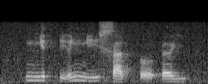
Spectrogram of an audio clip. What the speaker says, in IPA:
ɲ e˦˥ t̚ ʔ ḭ˧˥ ə̯ ɲ i˨˦ x a˨˩ t̚ ʔ o˧˩ ʔ ə˧ j

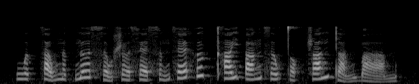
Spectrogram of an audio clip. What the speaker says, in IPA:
w ə˨˩ k̚ s a˨˩˨ w n ə˨˩ k̚ n əː˧ s ə˨˩˨ w ʂ əː˨˩ s ɛ˨˩ s ə˨˩˦ ŋ s ɛ˧˥ h əː˦˥ k̚ t̪ʰ a˧˥ j ʔ a˧˥ ŋ s ə˧˥ w t̪ ɔ˨˩ k̚ ʂ a˧˥ n t̪ a˨˩˨ n ɓ a˨˩˨ m

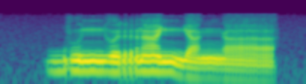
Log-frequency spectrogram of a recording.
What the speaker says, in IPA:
b u˦ ɲ ʊ˦ r ã˦ ɲ a˨ ŋ a˨

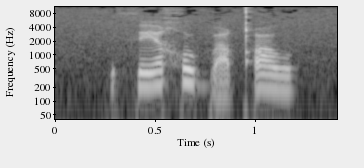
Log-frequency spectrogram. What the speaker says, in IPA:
θ e χ u b a̰ qʼ o

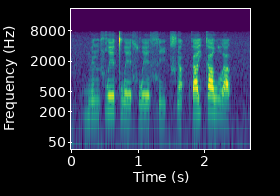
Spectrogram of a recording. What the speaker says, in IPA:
b ẽ˧ n ɕ w e˦ t̪ w e˨˩ s w e˨˩ s i˨ ʔ ɕ ã˨ t̚ k a˦ j k a˥˧ w l a˨ t̚

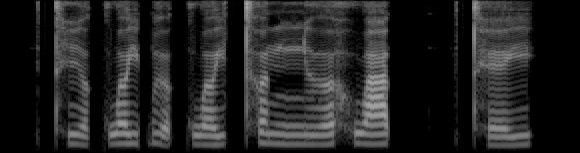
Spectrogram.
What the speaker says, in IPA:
t̪ʰ i˧˩ ə̯ k w ə˧ j ɓ ɨ̰˧˨ ə̯ k w ə˨˦ j t̪ʰ ə˧ n ɲ ɨ˨˦ ə̯ h w a˦˥ t̚ | t̪ʰ e˨˦ j

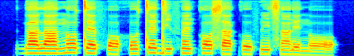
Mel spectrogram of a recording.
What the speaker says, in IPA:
ɡ a˧ l a˧ n ɔ˦ t ɛ˧ f ɔ˨ h o˧ t ɛ˦ d i˧ f ɛ̃˦ k ɔ˦ s a˧ k o˧ f ĩ˧ s ã˧ ɾ e˨ n ɔ˨

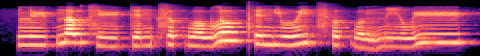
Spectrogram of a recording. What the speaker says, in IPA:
l yː˧ p̚ n̪ ɐ˥ w t͡s yː˨ k ɪ˨˧ ŋ t͡s ʊ˧ k̚ w o˨ w l o˥ w t̪ʰ ɪ˧ ŋ j uː˨˥ j t͡sʰ ʊ˨˥ k̚ w ʊ˨˩ ŋ m iː˨ w yː˥

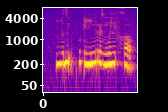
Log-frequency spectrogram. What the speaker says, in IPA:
ʎ ʊ d lʲ ṵ kʷʰ i̤ ʈ iː ɲ r ə˞ z ŋʷ i lʲ ə f x ɔ

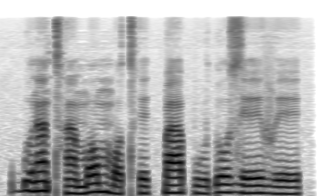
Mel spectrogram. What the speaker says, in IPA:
ɓ ʊ˦ ɾ ã˦ tʰ ã˨ m ɔ˦ m ɔ˨ tʰ e˨ k͡p a˦ p u˨ ɗ o˦ z eː˦ v e˦

